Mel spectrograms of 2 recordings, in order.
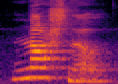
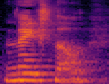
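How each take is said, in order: First: The first vowel is an open ah sound. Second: The first vowel is not an open ah sound. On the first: The speaker calls it right. "The correct way is national. ... this is again butterfly sound. Ah" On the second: The speaker calls it wrong. "most learners, they pronounce it like national"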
